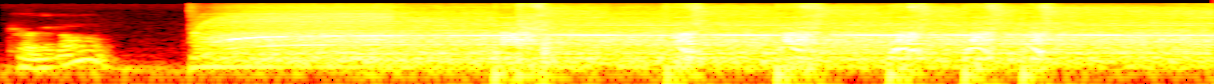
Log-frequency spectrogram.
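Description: A vacuum cleaner switches on and roars steadily with a high whine.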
